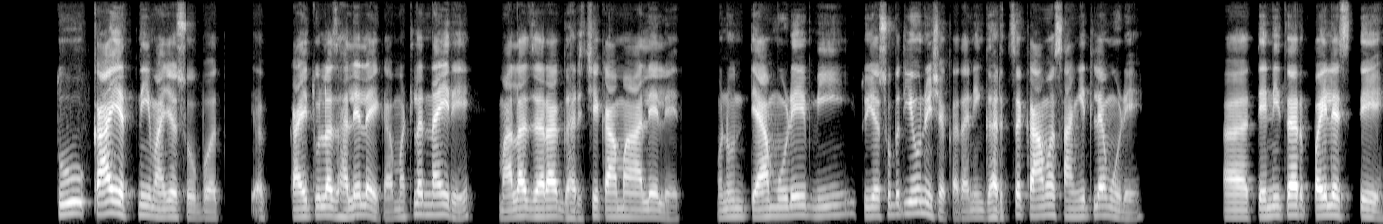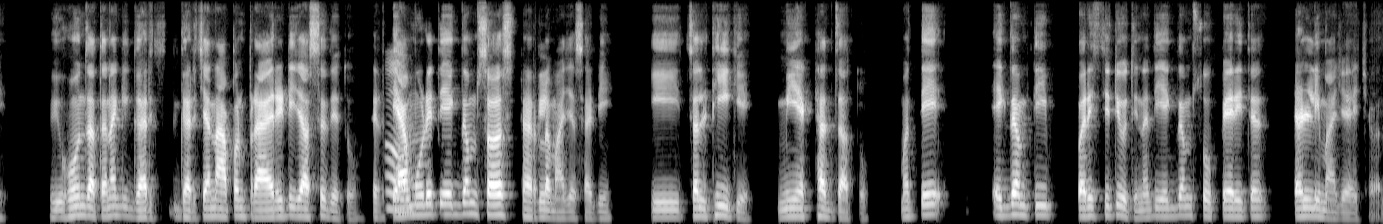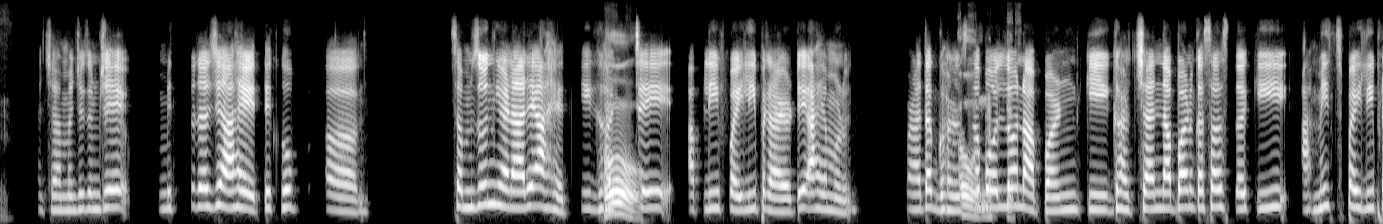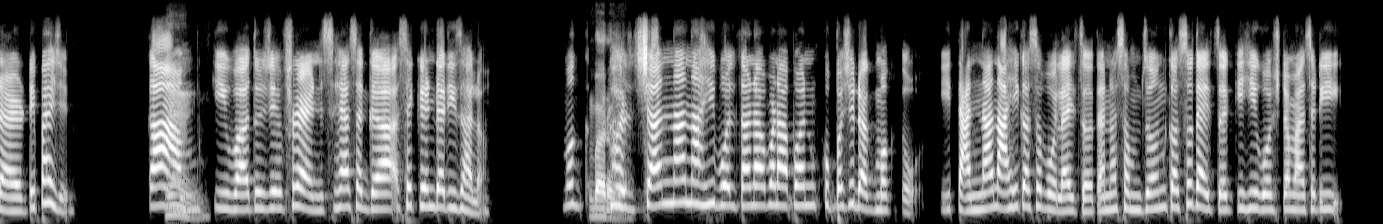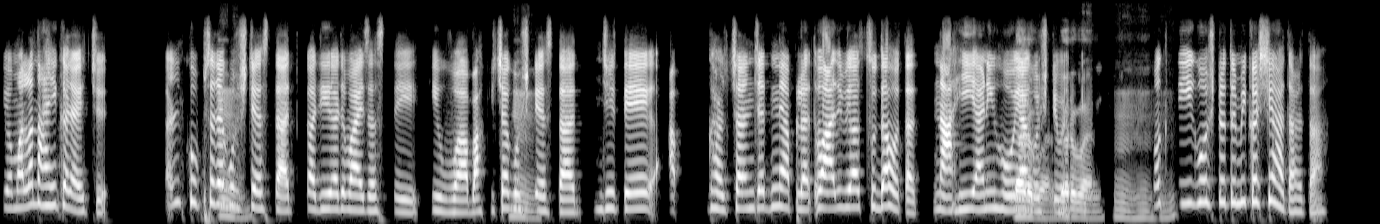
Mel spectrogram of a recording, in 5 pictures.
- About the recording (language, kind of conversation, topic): Marathi, podcast, तुला ‘नाही’ म्हणायला कधी अवघड वाटतं?
- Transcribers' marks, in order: in English: "प्रायोरिटी"; in English: "प्रायोरिटी"; in English: "प्रायोरिटी"; in English: "फ्रेंड्स"; in English: "सेकेंडरी"; in English: "करियर वाईज"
